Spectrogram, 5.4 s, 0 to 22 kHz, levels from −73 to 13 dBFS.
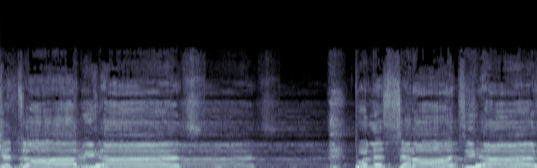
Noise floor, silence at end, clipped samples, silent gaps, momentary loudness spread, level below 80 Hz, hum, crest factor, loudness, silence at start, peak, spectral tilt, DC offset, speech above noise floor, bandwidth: -33 dBFS; 0 s; under 0.1%; none; 14 LU; -48 dBFS; none; 12 dB; -10 LUFS; 0 s; 0 dBFS; -3 dB/octave; under 0.1%; 23 dB; 16 kHz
